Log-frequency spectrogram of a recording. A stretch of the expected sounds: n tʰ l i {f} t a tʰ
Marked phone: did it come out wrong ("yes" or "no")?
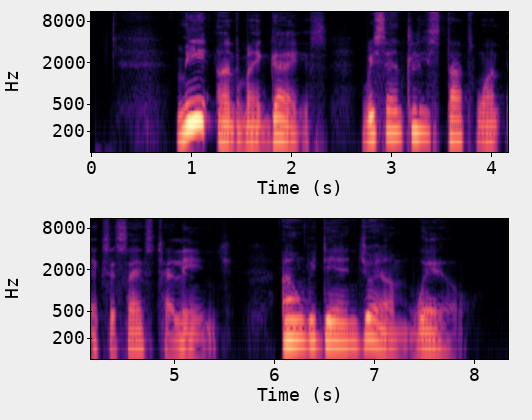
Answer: yes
